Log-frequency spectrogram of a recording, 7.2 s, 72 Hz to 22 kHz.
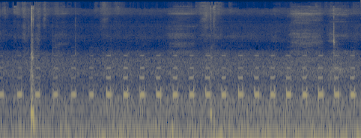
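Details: Mini Cooper Clubman (R55) in reverse after a genuine secondhand rear parking sensor replaced a failed cheap one and faults were cleared: steady, evenly spaced beeps about three a second over a quiet idle, so the parking sensors work.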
